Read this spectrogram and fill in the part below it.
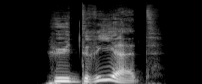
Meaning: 1. past participle of hydrieren 2. inflection of hydrieren: second-person plural present 3. inflection of hydrieren: third-person singular present 4. inflection of hydrieren: plural imperative
- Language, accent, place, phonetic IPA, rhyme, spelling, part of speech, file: German, Germany, Berlin, [hyˈdʁiːɐ̯t], -iːɐ̯t, hydriert, verb, De-hydriert.ogg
